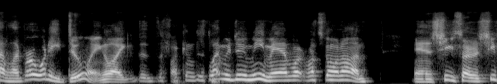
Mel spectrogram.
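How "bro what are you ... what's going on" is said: exasperated "what are you doing" at a cockblocking friend; retold mad outburst. Angry at the friend who cut in, higher and heated. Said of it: "And I was mad".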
